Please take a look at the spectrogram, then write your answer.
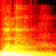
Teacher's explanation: واو میں ہونٹ نا تمام گول ہوتے ہیں، آگے لاتے ہیں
